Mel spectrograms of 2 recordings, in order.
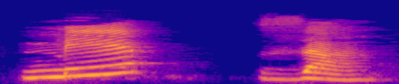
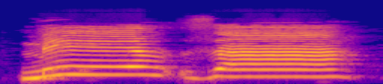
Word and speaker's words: mesa: Mesa. Qual é a sílaba tônica? É o me. Por quê? Mesa. Ô, mesa. O me eu falo mais forte do que o za.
